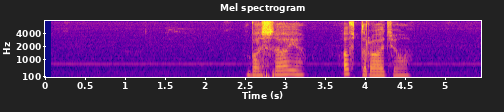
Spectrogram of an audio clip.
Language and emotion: Russian, sad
